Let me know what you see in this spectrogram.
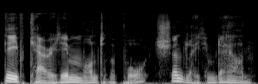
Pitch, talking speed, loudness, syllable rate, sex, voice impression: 95 Hz, 255 wpm, -21 LUFS, 5.1 syllables/s, male, very masculine, old, very thick, tensed, very powerful, dark, slightly soft, muffled, very fluent, raspy, cool, slightly intellectual, slightly sincere, calm, very mature, slightly friendly, slightly reassuring, slightly unique, elegant, very wild, sweet, lively, slightly kind, intense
